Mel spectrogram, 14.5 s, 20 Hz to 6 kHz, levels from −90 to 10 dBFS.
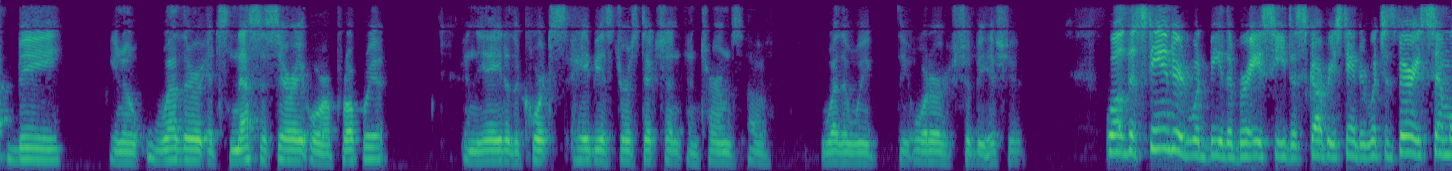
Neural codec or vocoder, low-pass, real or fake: none; 5.4 kHz; real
